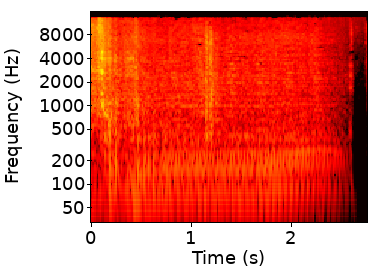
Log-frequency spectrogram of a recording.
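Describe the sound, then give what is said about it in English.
Ed Durr's motorcycle engine fires up as he jumps onto it and revs into a loud, throaty rumble that holds steady for a couple of seconds before cutting off abruptly. “That was Ed Durr jumping onto his motorcycle, uh, which he can now drive uh, from the Garden State to uh, the Capitol.”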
